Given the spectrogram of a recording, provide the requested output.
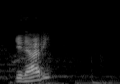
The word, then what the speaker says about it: Yidhari: Yiddhari Yidhari. That's how you say it. Yidhari. Yidhari.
